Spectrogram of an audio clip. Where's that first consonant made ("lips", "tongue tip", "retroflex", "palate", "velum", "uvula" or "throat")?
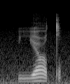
palate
